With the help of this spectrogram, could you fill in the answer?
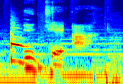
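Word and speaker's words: イケア: Speaking of the Ikea in Japanese, it's Ikea. That's how we pronounce in Japanese.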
